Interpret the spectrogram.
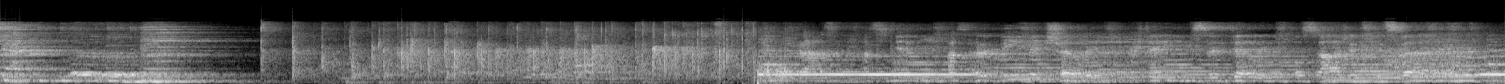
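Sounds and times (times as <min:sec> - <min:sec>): audience applause: 0:02.9 - 0:07.6
pop song music: 0:07.6 - 0:15.0.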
